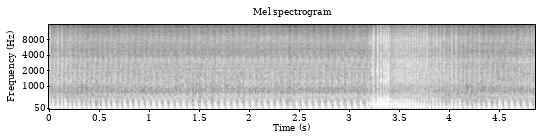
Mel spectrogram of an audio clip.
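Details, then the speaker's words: 2004 KTM 450 EXC RFS four-stroke, sat 6 years, after carb fix, warm: fast even ticky idle, holds after throttle blip with slight hanging idle; idle or fuel screw adjustment suspected. "Nice ticky noise of this RFS engine."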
